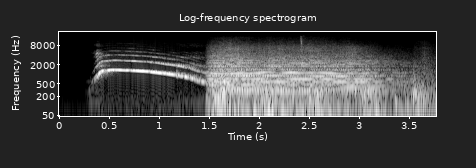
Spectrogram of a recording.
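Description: A loud train horn blares with a falling, Doppler-like pitch, then gives way to the rumbling roar of a passing train that slowly fades. No talking.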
